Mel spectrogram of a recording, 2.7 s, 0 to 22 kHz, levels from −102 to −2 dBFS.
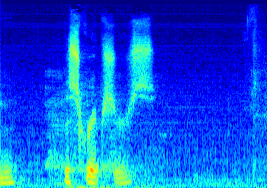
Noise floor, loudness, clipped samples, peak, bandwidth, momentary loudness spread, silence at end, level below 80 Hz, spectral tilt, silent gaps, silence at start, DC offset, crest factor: -62 dBFS; -39 LUFS; under 0.1%; -22 dBFS; over 20 kHz; 23 LU; 0 s; -64 dBFS; -3 dB/octave; none; 0 s; under 0.1%; 22 dB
